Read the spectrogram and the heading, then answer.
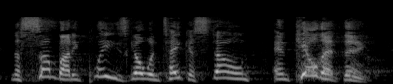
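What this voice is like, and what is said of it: Strained, fiery Baptist preaching voice. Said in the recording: “I'm about to lose my voice. I'm really sounding Baptist today. ... If I can just preach on hellfire and brimstone”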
